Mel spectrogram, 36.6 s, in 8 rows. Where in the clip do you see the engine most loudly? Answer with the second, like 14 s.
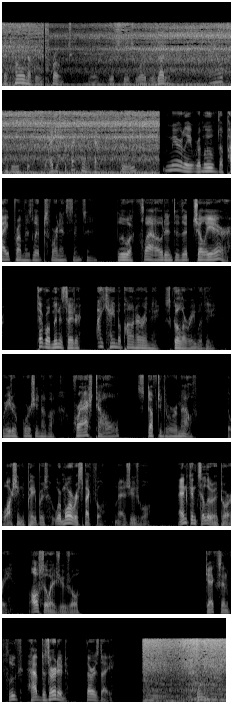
36 s.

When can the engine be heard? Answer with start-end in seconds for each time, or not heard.
0.0-7.8, 34.9-36.5.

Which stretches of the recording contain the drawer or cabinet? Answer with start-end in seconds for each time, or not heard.
not heard.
